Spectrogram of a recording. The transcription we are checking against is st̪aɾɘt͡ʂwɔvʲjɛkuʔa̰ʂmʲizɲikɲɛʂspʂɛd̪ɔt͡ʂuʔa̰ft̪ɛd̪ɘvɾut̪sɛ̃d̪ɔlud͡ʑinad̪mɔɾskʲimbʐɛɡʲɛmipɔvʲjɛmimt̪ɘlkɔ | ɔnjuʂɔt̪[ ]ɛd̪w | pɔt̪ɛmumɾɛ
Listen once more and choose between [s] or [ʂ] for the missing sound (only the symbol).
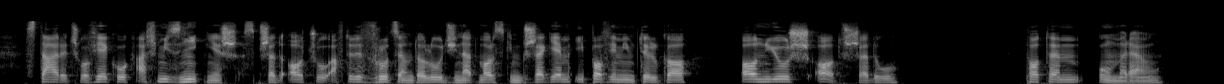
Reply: ʂ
